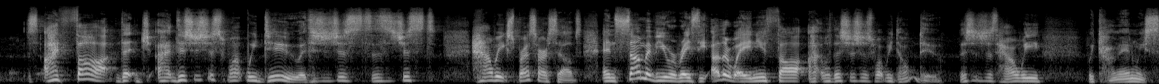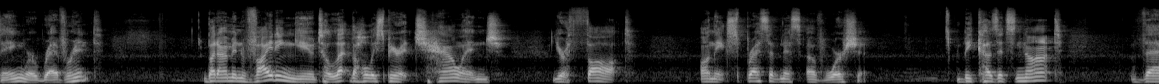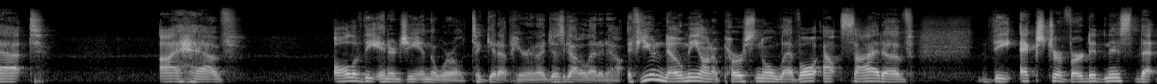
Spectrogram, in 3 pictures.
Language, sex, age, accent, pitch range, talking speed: English, male, 30-49, American, 125-155 Hz, 185 wpm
